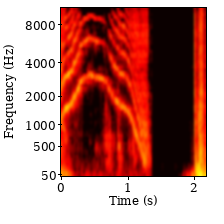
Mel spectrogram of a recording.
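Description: A door creaking open, its hinge squeal rising and then falling in pitch for over a second, then the door shutting with a sharp knock near the end.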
